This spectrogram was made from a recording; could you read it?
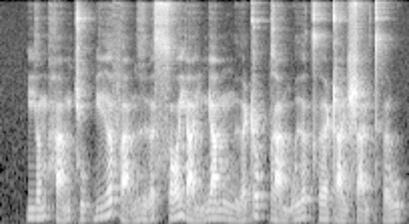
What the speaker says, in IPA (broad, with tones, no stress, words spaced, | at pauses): jə˧˥mha˨˩˦mcu˨˩p̚ ji˧˥ə̯fa˨˩˨ŋɣɨ˨˩˦ə̯ sɔ˧˥ja˨˩jɲa˧mŋɨ˨˩˦ə̯ ʈo˦˥p̚ɣa˨˩mwɨ˧˥ə̯ t̪ʰəː˧ʈa˨˩jʂa˨˩˦jt̪ʰə˧˥w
